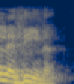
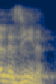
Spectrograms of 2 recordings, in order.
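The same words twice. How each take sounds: First: The word begins with a voiced th sound. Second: The word begins with a z sound. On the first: The speaker calls it right. "اسمها الذين" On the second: The speaker calls it wrong. "مش اسمها الذين"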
